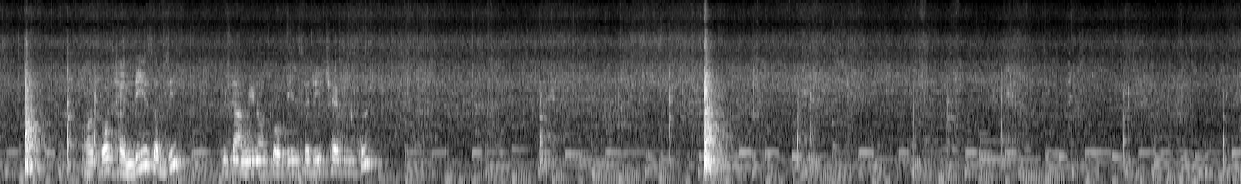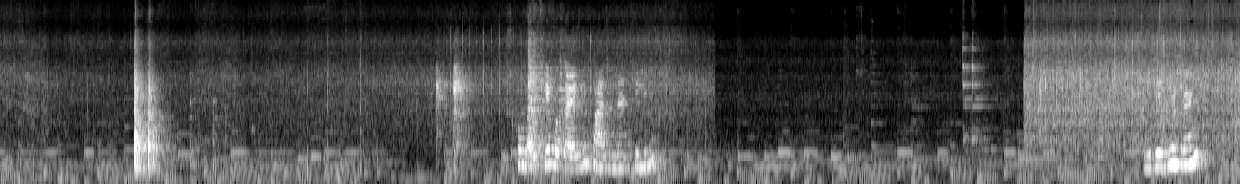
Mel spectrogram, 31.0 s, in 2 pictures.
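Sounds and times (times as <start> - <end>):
vegetables sizzling in hot oil: 0.0 - 31.0
spatula stirring in pan: 3.6 - 20.0.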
